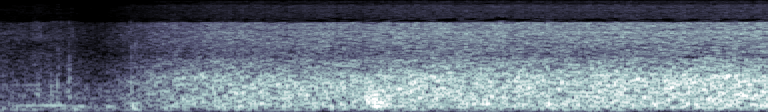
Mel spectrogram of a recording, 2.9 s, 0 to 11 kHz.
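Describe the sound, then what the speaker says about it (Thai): Heavy ocean surf from the world's highest recorded wave, about 19 metres, favoured by surfers, roaring as a continuous broadband wash that builds slightly and stays loud throughout with no voices. "จะเป็นคลื่นที่สูงที่สุดนะครับที่นักเล่นคลื่นชอบกันมากบันทึกสถิติว่าเป็นคลื่นที่สูงที่สุดในโลกครับ 19 เมตร"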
